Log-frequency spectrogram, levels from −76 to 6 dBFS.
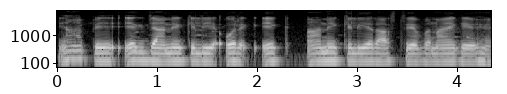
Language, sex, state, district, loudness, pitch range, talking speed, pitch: Hindi, male, Chhattisgarh, Kabirdham, -17 LUFS, 115-125 Hz, 205 wpm, 120 Hz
